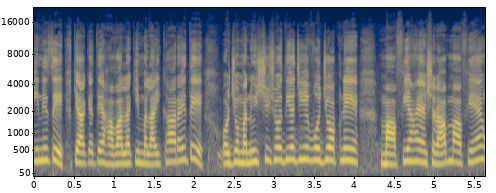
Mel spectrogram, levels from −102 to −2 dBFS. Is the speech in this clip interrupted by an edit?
no; 0 cuts

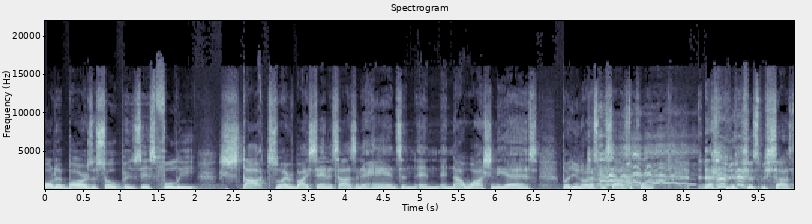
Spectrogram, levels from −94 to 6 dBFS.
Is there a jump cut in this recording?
no; 0 cuts

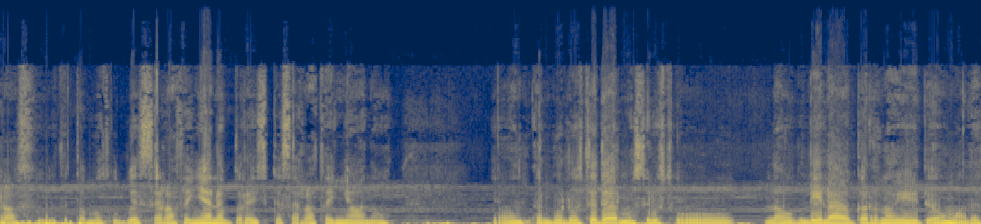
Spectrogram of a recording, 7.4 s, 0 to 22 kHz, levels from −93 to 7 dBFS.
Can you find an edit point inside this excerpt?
no; 0 cuts

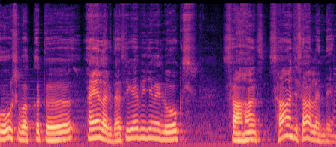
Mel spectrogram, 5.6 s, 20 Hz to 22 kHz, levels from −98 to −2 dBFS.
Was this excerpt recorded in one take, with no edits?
yes; 0 cuts

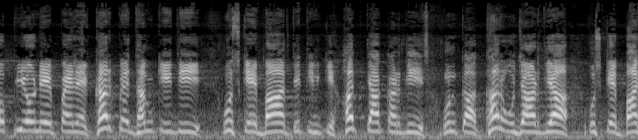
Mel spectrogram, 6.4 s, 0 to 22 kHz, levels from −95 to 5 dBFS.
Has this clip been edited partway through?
no; 0 cuts

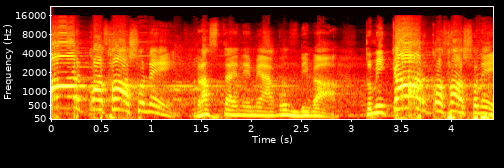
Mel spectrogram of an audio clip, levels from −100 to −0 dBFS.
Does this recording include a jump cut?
yes; 1 cut; at 1.3 s

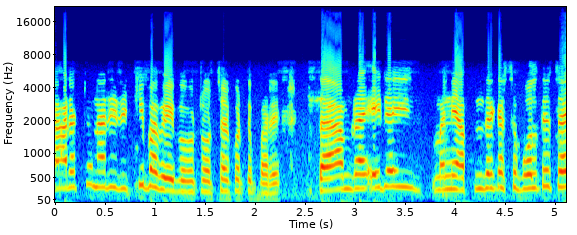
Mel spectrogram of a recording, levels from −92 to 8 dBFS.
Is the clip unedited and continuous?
yes; 0 cuts

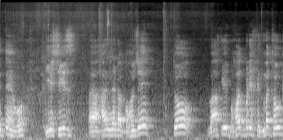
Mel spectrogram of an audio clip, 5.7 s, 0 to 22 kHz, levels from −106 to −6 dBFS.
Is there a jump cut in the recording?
no; 0 cuts

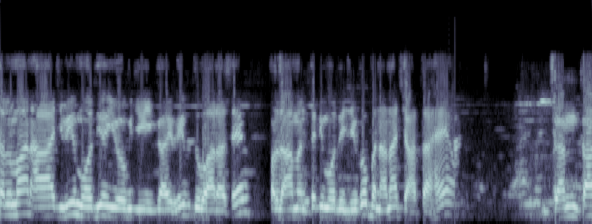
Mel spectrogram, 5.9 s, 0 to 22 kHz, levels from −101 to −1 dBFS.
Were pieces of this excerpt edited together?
yes; 1 cut; at 4.5 s

